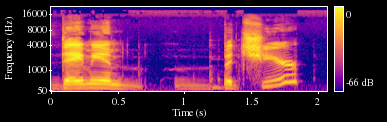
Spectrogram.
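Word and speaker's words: Demián Bichir: who was it Damien Bichir? I don't know how to say his name. Sorry. – No, you're good. It is Damien Bichir.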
